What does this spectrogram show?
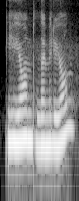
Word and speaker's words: Guillaume le Million: If it doesn't rhyme, you're not pronouncing it right. Guillaume le Million? Guillaume le Million.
